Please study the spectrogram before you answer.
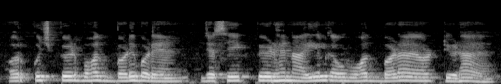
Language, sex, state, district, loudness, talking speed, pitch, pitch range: Hindi, male, Gujarat, Valsad, -13 LUFS, 240 wpm, 170 Hz, 155-180 Hz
